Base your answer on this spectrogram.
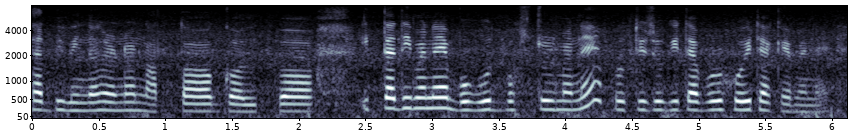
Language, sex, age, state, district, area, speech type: Assamese, female, 18-30, Assam, Nalbari, rural, spontaneous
